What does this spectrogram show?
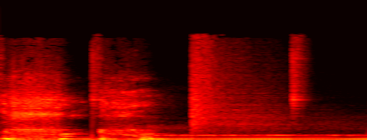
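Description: A man coughs, three harsh, rasping bursts in quick succession, each with a throaty, voiced tail, and no talking around them.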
